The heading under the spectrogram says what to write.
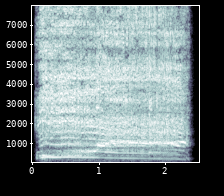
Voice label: Attack Grineer Ghoul Sargeant, en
